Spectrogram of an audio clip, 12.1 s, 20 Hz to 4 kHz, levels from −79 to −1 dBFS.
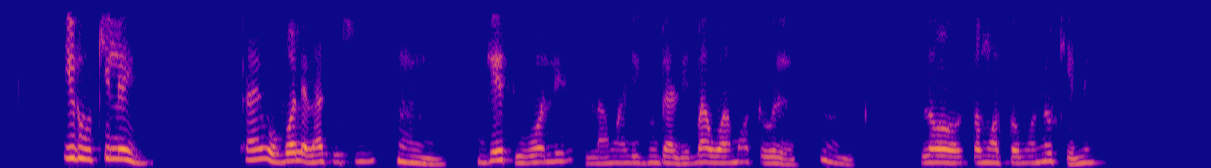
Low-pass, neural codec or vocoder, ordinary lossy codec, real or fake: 3.6 kHz; codec, 24 kHz, 6 kbps, HILCodec; none; fake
